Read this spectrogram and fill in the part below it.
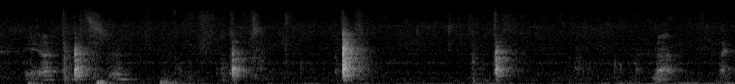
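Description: Onions are chopped with a knife on a board in a home kitchen, giving irregular sharp thuds spaced a second or so apart, with occasional voices talking in the background.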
